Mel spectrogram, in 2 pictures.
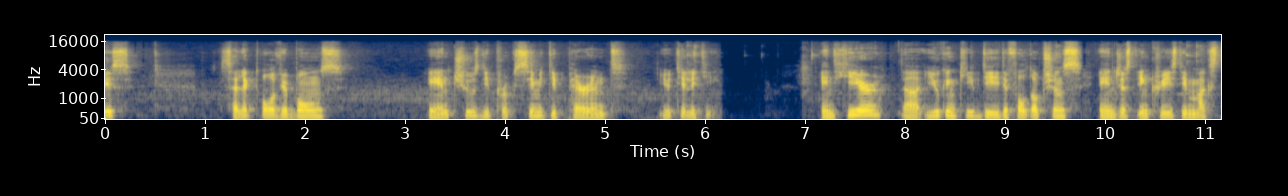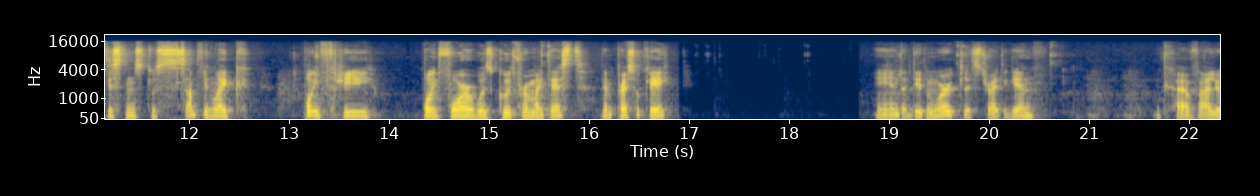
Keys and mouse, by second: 0.0 middle click, 0.9 a, 5.8-16.4 drag, 17.2 middle click, 17.4 r, 17.8 middle click, 18.1-18.6 drag, 18.6 middle click, 19.0 a, 19.7-22.3 drag.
